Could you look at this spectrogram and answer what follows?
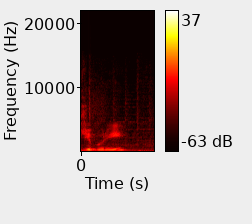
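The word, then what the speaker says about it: Ghibli: why I really like jubby movies you know or gibli films as some people pronounce them in Japan they're pronounced jii you know being not just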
